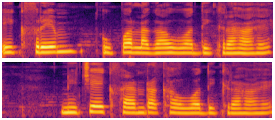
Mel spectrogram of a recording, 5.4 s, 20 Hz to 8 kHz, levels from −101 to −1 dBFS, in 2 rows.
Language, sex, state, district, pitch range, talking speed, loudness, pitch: Hindi, female, Uttar Pradesh, Etah, 215-240 Hz, 175 wpm, -17 LUFS, 225 Hz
